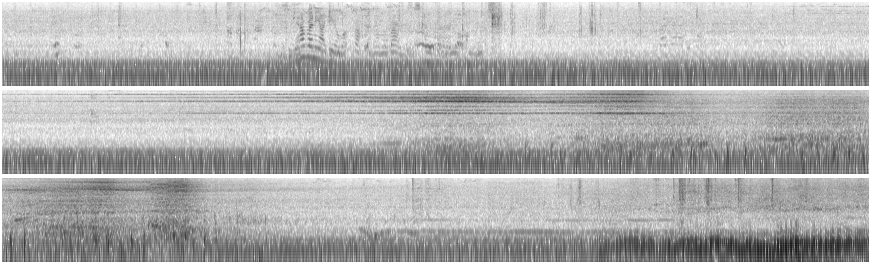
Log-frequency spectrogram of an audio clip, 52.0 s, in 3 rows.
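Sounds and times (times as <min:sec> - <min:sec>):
low rumble with sharp clicks: 0:00.0 - 0:20.1, 0:38.6 - 0:52.0
train rumble with wheel clatter: 0:00.0 - 0:52.0
high steady tones: 0:16.3 - 0:42.8.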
